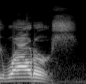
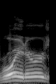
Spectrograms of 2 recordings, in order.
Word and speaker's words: Reuters: So anyway, pretty much proof, and don't make fun of how I say routers. That's how I want to pronounce it. Just accept me for who I am. Reuters, or how the fuck you want to pronounce it.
